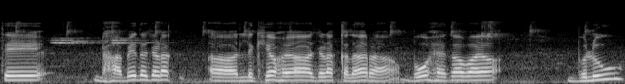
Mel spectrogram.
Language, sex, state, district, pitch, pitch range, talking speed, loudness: Punjabi, male, Punjab, Kapurthala, 185 Hz, 165-200 Hz, 155 wpm, -13 LUFS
